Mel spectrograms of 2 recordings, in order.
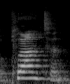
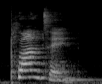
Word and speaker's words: plantain: say plantain plantain plantain stress on the first syllable plantain or planting planting moses times music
